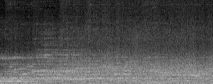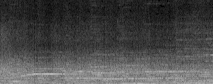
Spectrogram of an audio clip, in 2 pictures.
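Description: A live band of violins, trumpets, trombones, electric guitar, drums and grand piano playing, with the audience cheering over the music.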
